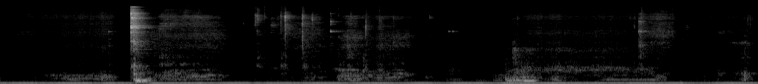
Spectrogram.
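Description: Metal parts clinking and scraping as a Norton Commando's aluminium cylinder head is worked down over the barrels and pushrods by hand. There is one sharp, loud knock about a second in, and intermittent scraping and rustling after it.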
